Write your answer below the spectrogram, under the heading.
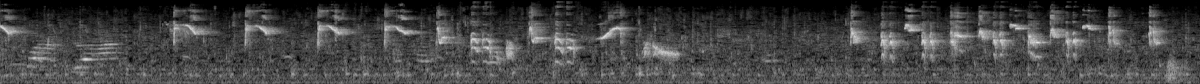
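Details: Captive albino long-tailed shrike, a 2020 champion singer whose recording lures silent birds into song: a varied string of sharp slurred notes and squawks, a short pause, then quick chattering phrases.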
